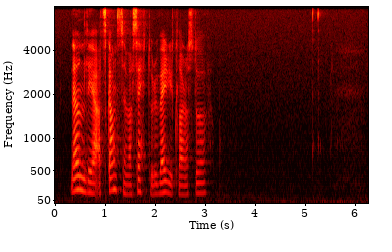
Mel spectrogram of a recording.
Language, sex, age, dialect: Faroese, female, 36-60, Suðuroy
